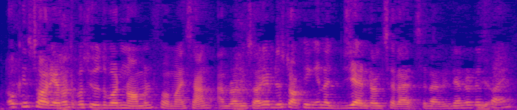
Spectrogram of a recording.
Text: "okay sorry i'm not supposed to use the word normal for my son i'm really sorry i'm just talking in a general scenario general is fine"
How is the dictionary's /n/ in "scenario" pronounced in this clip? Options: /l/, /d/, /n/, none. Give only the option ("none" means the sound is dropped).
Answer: /l/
